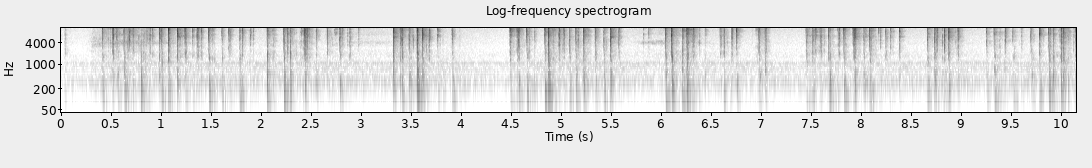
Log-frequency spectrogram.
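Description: Typing on a computer keyboard: quick runs of key clicks in bursts with short pauses. A sentence is being typed into a text box.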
